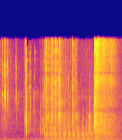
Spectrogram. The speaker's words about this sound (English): Guards, open up this cell.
